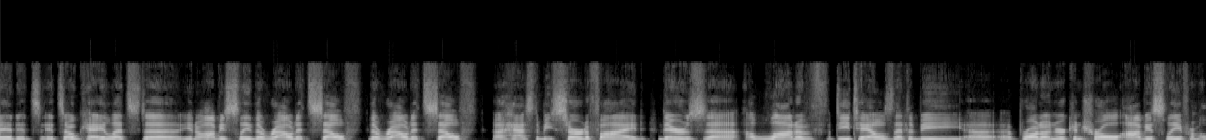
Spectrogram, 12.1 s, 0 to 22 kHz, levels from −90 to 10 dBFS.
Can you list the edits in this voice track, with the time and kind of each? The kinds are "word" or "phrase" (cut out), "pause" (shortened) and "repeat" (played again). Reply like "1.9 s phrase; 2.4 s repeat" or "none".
1.4 s word; 3.7 s repeat; 6.5 s pause; 8.3 s word; 9.0 s word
